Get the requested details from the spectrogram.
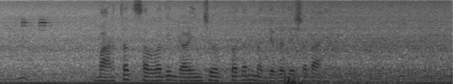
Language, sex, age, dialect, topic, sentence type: Marathi, male, 56-60, Northern Konkan, agriculture, statement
